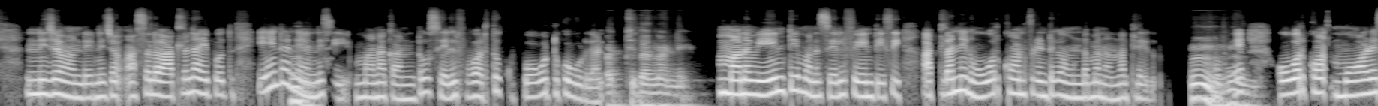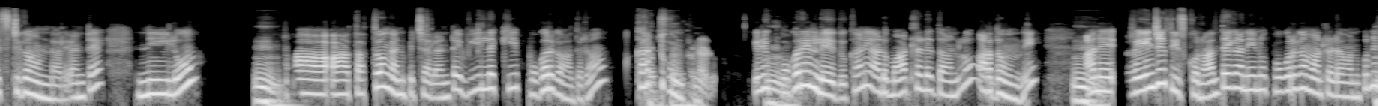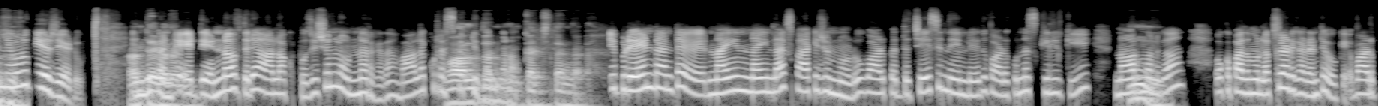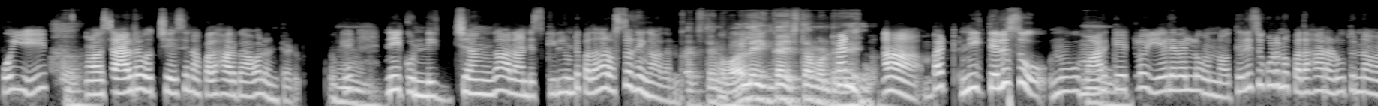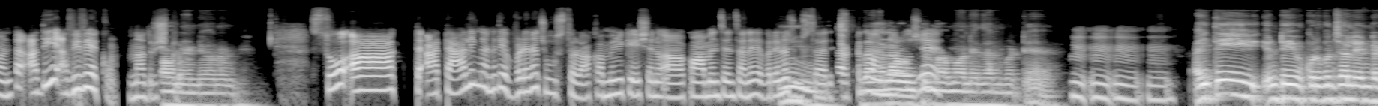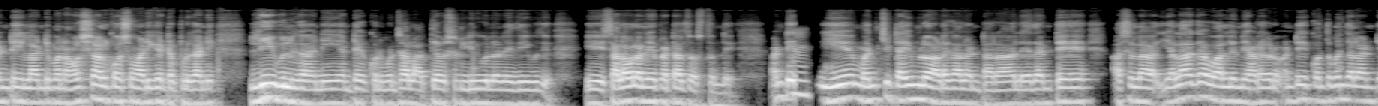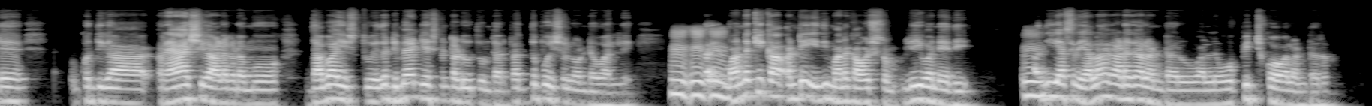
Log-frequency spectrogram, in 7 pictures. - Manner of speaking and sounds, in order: in English: "సీ"; in English: "సెల్ఫ్ వర్త్‌కు"; in English: "సెల్ఫ్"; in English: "సీ"; in English: "ఓవర్ కాన్ఫిడెంట్‌గా"; tapping; in English: "ఓవర్ కాన్ మోడెస్ట్‌గా"; other background noise; in English: "రేంజ్‌కి"; in English: "కేర్"; lip smack; chuckle; in English: "ఎట్ ద ఎండ్ ఆఫ్ ద డే"; in English: "పొజిషన్‌లో"; in English: "రెస్పెక్ట్"; in English: "నైన్ నైన్ లాక్స్ ప్యాకేజ్"; in English: "స్కిల్‌కి నార్మల్‌గా"; chuckle; in English: "సాలరీ"; in English: "స్కిల్"; in English: "బట్"; in English: "మార్కెట్‌లో"; in English: "లెవెల్‌లో"; in English: "సో"; in English: "టాలింగ్"; in English: "కమ్యూనికేషన్"; in English: "కామన్ సెన్స్"; lip smack; in English: "కరెక్ట్‌గా"; in English: "ర్యాష్‌గా"; in English: "డిమాండ్"; in English: "పొజిషన్‌లో"; in English: "లీవ్"
- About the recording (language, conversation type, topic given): Telugu, podcast, ఉద్యోగంలో మీ అవసరాలను మేనేజర్‌కు మర్యాదగా, స్పష్టంగా ఎలా తెలియజేస్తారు?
